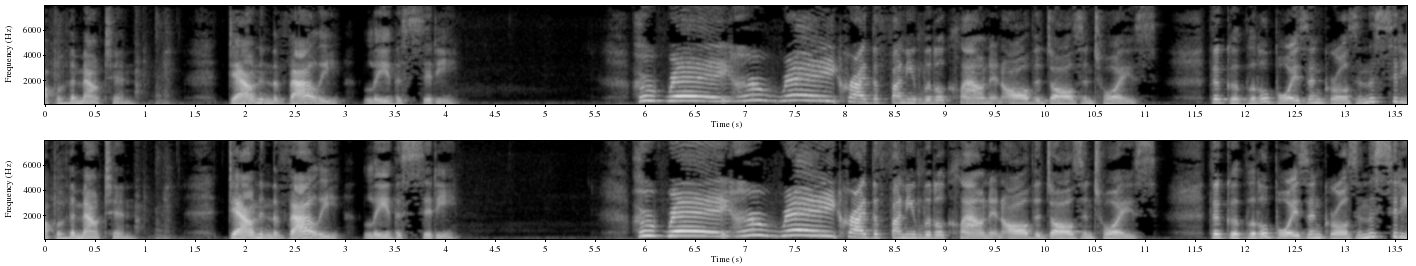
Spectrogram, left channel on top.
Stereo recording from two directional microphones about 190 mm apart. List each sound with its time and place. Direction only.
0.0 s speech: 30° right (ahead or behind)
5.6 s speech: 35° right (ahead or behind)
